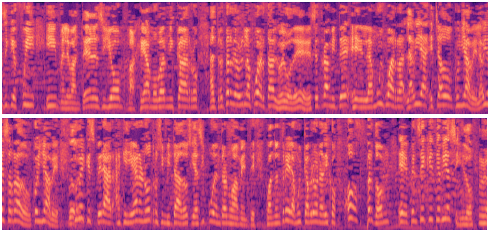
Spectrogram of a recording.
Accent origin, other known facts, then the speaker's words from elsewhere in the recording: Tarija, Bolivia; Un saludo para todos los tarijeños.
